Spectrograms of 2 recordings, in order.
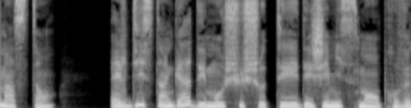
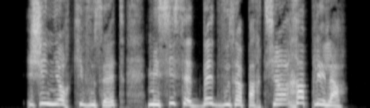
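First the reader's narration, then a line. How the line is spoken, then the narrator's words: Shouting. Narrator (French): cria-t-elle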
